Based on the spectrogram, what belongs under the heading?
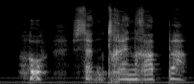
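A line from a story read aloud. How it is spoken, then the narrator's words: Murmur. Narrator (French): murmura-t-elle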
